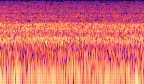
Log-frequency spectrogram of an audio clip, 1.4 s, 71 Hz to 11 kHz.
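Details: Mercedes-Benz C280 W204 six-cylinder at idle: constant thin whirring rattle riding high over the motor; the engine is noisy from a bad belt tensioner.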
